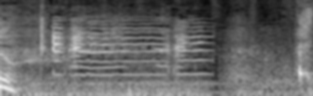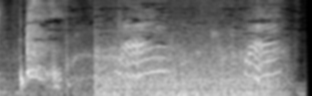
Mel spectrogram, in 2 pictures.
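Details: Pet cat reacting to sneezing: a steady harmonic meow early, then sharp noisy bursts like sneezes and overlapping rising-falling cat cries with voices.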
